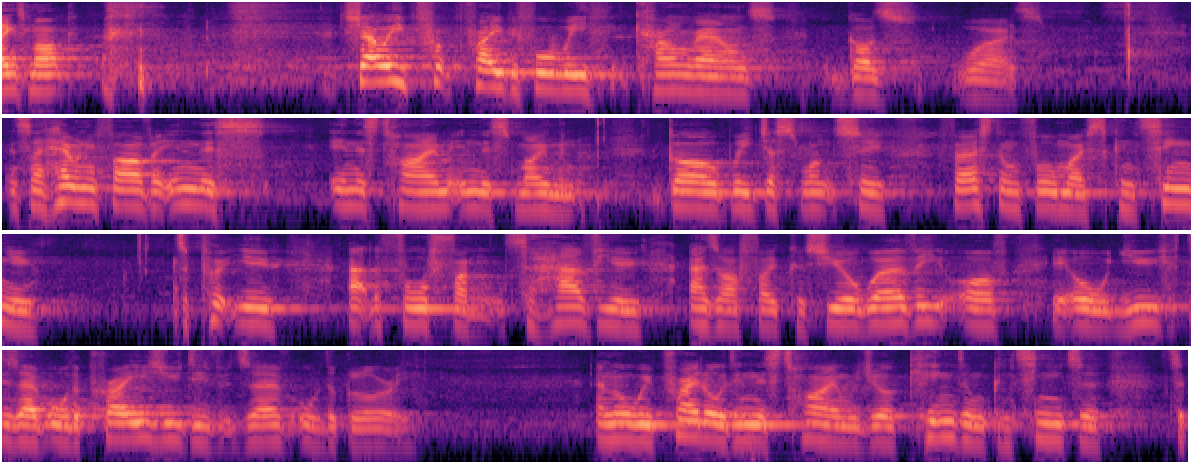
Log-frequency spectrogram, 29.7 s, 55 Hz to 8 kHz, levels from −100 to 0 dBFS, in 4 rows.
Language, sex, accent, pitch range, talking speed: English, male, British, 145-160 Hz, 145 wpm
